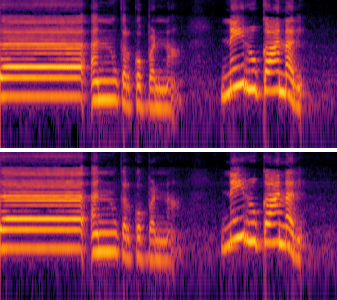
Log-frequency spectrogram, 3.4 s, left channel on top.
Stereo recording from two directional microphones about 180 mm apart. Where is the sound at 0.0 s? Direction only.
15° left (ahead or behind).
